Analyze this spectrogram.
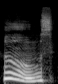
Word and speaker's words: tomb: shapti。Ushaptis were placed inside tombs。好，他们这个乌沙布提俑呢，他们会被放在这个坟墓里面 with the deceased。好，会跟这个死者 and their belongings。belongings 就是他们这些遗物放在旁边，这些类似像陪葬品一样一起放在里头。 So tomb also sounds like the word room, R-O-O-M, because that's what a tomb is.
